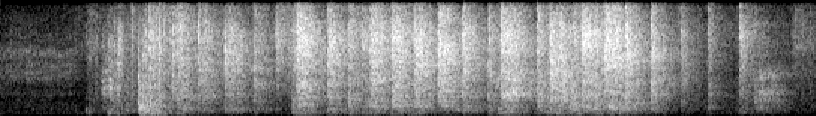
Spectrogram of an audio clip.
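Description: Rustling and fluttering noises with soft bird sounds, an Arab pigeon's wings flapping close by in a series of bursts, no speech.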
